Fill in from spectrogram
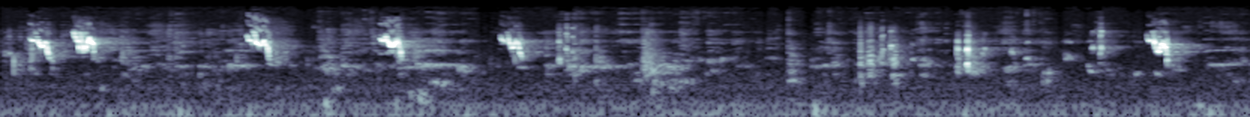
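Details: Happy budgerigar calling with sharp, rasping chirps repeated roughly every second, separated by quieter warbled chatter.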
